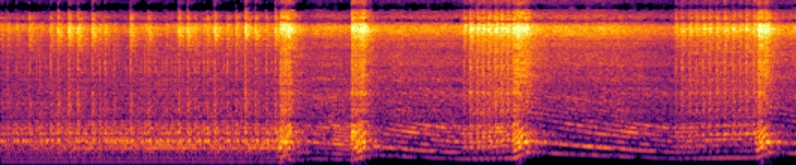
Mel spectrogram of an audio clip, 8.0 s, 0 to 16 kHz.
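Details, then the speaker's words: 2007 Kawasaki KX65 two-stroke motocross bike, bought abused, good compression, FMF shorty exhaust: crisp buzz with sharp throttle blips falling back to idle; runs well, no coolant or fuel leaks seen. "thank you all right well it looks like it runs it runs pretty good I'm definitely impressed with it"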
